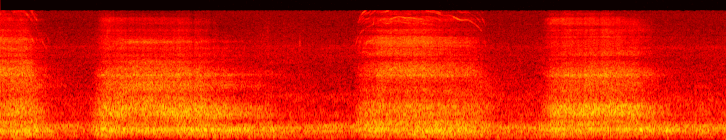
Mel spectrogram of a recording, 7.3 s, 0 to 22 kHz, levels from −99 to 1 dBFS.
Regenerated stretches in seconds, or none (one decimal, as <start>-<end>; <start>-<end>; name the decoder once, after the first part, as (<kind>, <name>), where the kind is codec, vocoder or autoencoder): 0.0-2.3 (vocoder, BigVGAN v2); 6.2-7.3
